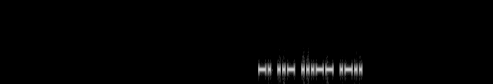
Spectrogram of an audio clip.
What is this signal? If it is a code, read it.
Morse code, heard as a keyed tone, about 47 wpm, 700 Hz. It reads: NU3L
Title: USA Call Signs - 4 Characters - Repeated 3x - 50wpm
